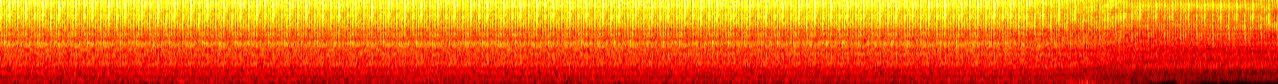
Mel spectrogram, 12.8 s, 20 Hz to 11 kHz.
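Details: Toyota Mark II with 1G-FE engine that smokes, breathes through the breather and knocks, warm idle with shaking from cylinder four: fast even ticking knock about three per second; engine knock, cause not pinned down.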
